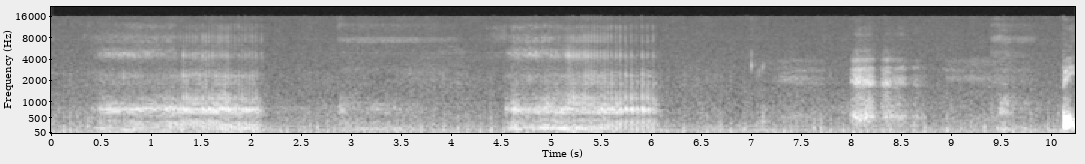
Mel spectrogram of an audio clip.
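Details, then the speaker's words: Sleeping dog giving slow, rattling snores on each breath in a quiet room; it snores while being petted. "nobody's gonna believe that that's the dog snoring and not you. Huh? That's funny."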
